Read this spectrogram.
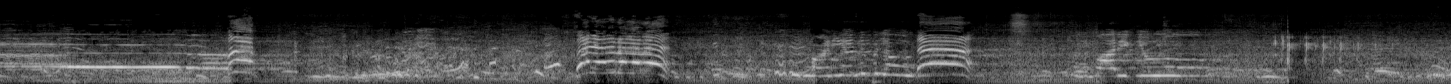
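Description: A woman sings in a high voice through a microphone and loudspeakers.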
